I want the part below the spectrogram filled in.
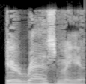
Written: erasmianism

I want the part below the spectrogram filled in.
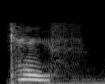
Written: kafe

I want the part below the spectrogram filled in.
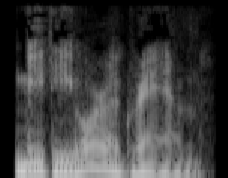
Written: meteorogram

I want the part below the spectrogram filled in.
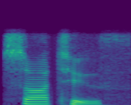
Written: sawtooth

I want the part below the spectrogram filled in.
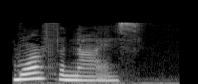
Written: morphinize

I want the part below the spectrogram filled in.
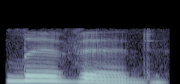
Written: livid

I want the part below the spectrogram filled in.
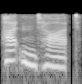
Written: Hottentot

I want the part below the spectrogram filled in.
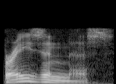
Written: brazenness

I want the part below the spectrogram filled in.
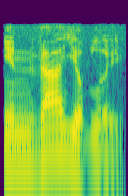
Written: invaluably

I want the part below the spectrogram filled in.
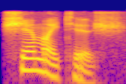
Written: Shemitish

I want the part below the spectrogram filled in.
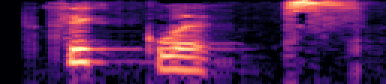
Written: thick lips

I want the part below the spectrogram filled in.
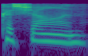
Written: Kashan

